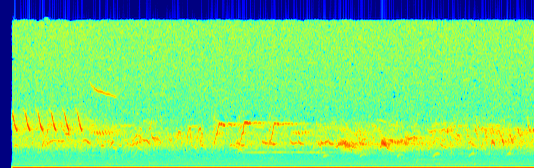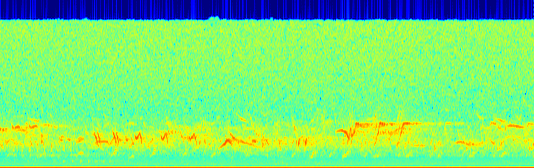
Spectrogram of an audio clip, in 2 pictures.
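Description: Several songbirds singing in a dawn chorus: many overlapping chirps, short trills and whistles, with a fast ticking trill near the start. Under them runs a steady low hum.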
